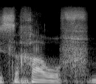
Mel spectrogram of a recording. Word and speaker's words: Issacharoff: I know I'm pronouncing it wrong because it has a much better tone. And I'm in his apartment. I'm overlooking a beautiful neighborhood in Tel Aviv. And Avi, tell me how I got your name wrong. Tell me how it's really pronounced and what your background is. – It's Issacharoff, but because I know that you're American, I told you right at the beginning, go for the easier version, which is Issacharoff.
